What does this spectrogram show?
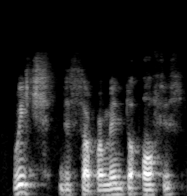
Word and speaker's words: Sacramento: Deb's letter reached the Sacramento office right on time. Okay, very good. All right, let's go to here. Sacramento. Sacramento. So instead of Sacramento, put the stress at the end. Sacramento.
